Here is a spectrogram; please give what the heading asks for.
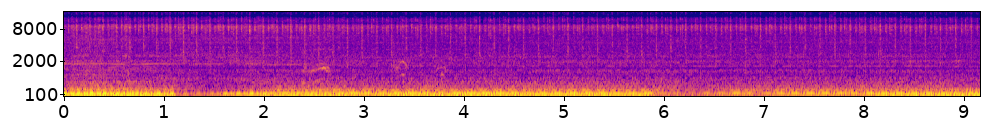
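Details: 2007–13 Chevy Silverado started after an oil cooler gasket replacement, checking for leaks: a steady, low, even idle with small level shifts and no knocking or ticking; it runs healthy.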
